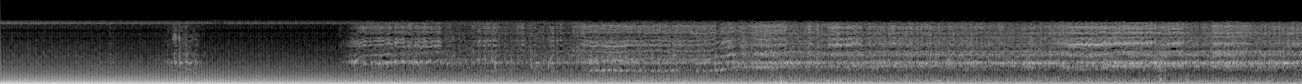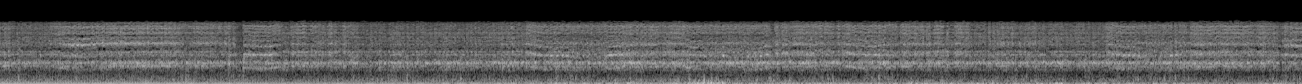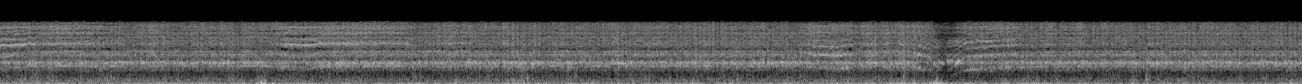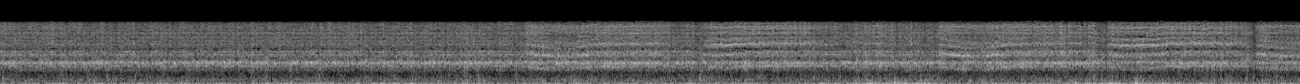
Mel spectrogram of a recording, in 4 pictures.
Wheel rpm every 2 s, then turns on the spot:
0, 20, 150, 170, 220, 230, 230, 220, 230, 220, 220, 230, 220, 230, 230, 230, 230, 170, 210, 230, 230, 230, 220, 230, 220, 220.
none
